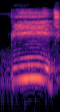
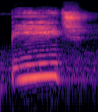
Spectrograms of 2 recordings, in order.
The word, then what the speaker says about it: beach: in Southern California and it's important that you pronounce it correctly so how do we say it Beach come on stretch it beach beach three more times beach beach beach good and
